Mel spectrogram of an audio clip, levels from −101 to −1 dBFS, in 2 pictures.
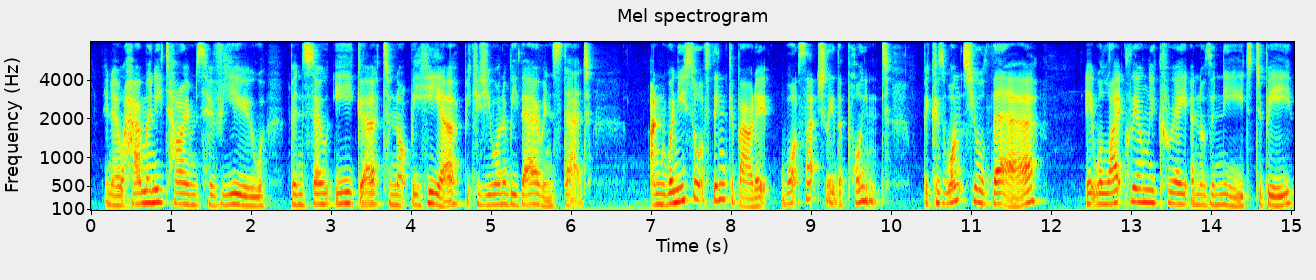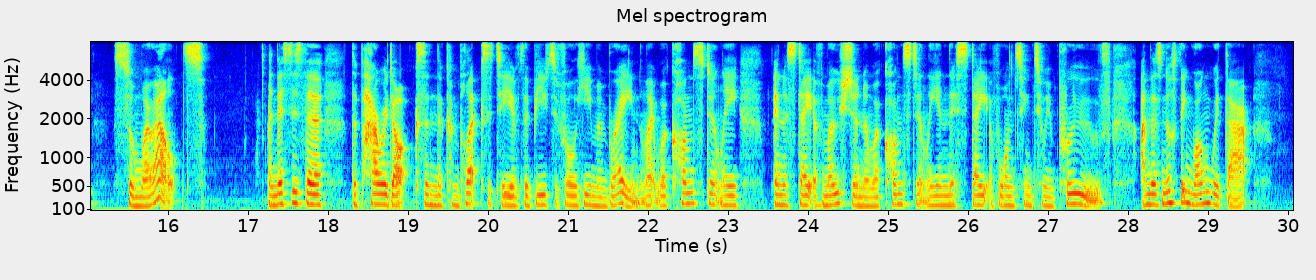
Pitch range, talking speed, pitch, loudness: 155-195 Hz, 170 wpm, 175 Hz, -20 LUFS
